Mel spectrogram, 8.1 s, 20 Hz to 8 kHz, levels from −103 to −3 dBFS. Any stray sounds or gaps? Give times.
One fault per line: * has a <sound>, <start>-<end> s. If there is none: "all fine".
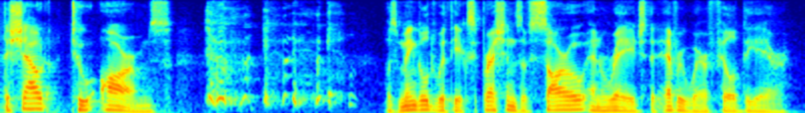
* has a cough, 2.0-3.6 s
